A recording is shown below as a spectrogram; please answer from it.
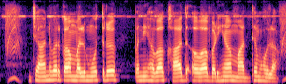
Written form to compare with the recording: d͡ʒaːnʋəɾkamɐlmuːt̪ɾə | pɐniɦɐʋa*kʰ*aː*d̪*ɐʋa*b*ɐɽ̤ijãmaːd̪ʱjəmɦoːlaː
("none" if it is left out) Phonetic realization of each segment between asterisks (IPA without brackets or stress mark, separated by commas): kʰ, d̪, b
